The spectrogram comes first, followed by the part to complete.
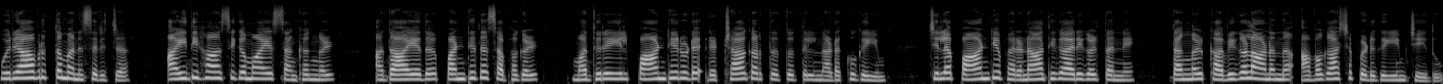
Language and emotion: Malayalam, neutral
